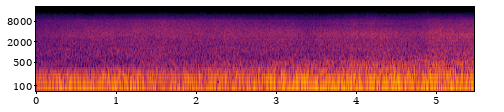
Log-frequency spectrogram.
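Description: Sea waves roll in over a stony beach on the Holderness coast, a constant loud wash and rumble of surf with wind buffeting the microphone and no voices.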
